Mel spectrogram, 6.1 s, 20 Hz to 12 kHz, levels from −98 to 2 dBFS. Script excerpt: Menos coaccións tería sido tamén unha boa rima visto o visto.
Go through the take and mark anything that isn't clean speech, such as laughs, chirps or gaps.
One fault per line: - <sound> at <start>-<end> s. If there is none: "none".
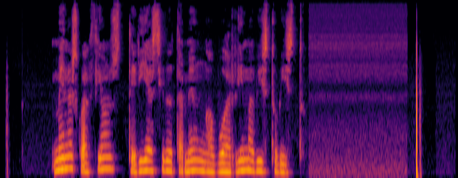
none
